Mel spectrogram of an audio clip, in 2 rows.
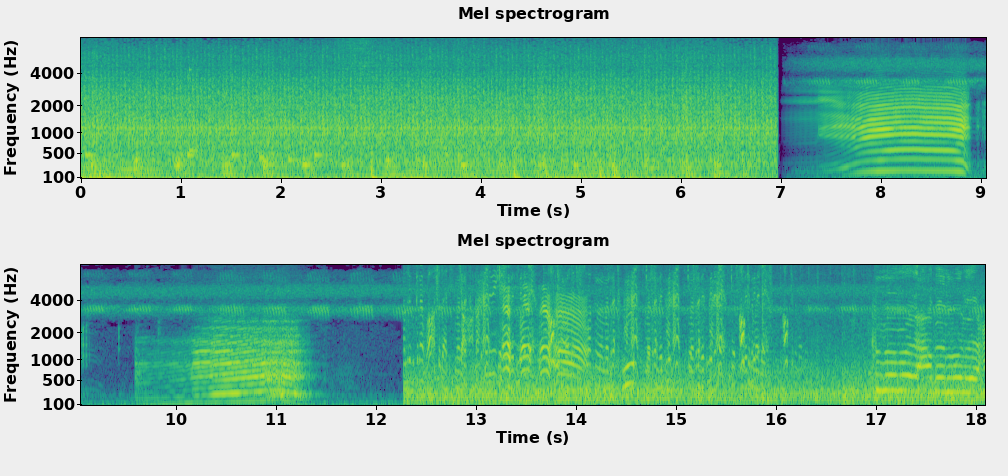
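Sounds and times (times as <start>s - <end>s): cow mooing: 7.1s - 9.0s, 9.6s - 11.4s.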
